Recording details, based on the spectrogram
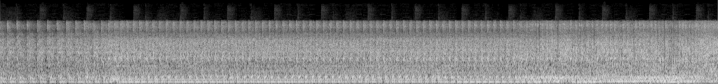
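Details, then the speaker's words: Motorcycle twin after revival: it starts, runs and idles, but a loud, fairly regular metallic knock and rattle of about three or four a second sits over the exhaust; the owner could not tell where it comes from. "There you have it. It runs, starts, idles, and sounds like absolute junk. Yeah, it's got a bad rattle in it. Don't know what it is."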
